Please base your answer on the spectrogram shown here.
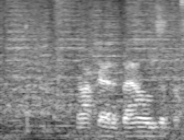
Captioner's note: crowd Noises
